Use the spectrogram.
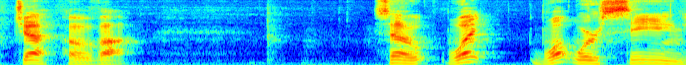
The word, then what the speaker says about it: Jehovah: not a word right the Masri's weren't anticipating anybody pronouncing this Jehovah what they were anticipating is that you would see the Tetragrammaton here and you would say no I'm not supposed to pronounce Jehovah I'm supposed to pronounce I don't I but instead if you combine these consonants with these valves you get this weird amalgamation Jehovah Jehovah hopefully that gives you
